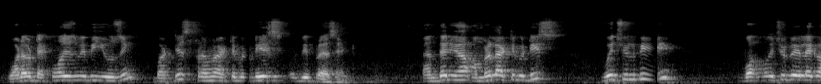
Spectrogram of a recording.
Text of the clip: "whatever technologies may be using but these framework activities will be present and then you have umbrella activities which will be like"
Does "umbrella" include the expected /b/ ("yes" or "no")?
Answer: no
